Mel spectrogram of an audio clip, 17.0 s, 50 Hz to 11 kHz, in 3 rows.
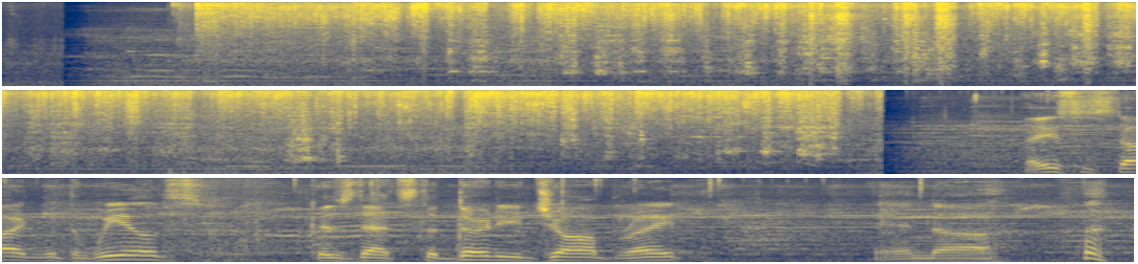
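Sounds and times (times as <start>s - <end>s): hose water spraying: 0.9s - 10.1s.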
